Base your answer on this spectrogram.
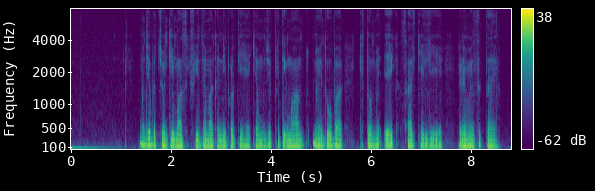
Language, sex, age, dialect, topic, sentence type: Hindi, male, 18-24, Garhwali, banking, question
